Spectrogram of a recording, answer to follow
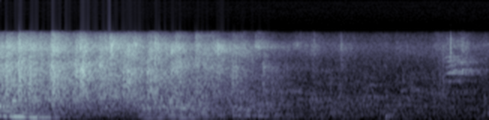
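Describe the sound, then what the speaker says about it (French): Applause from a church congregation welcoming a preacher to the pulpit, loud at first then thinning and fading out over several seconds, with voices mixed in. "Sous l'acclamation, nous allons inviter Emmanuel Abba."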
